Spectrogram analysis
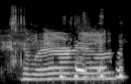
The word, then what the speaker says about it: Hilaria: Hilaria Baldwin. It's like hilarious.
